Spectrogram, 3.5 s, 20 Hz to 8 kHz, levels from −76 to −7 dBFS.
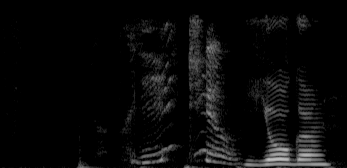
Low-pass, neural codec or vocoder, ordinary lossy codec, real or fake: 7.2 kHz; none; none; real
